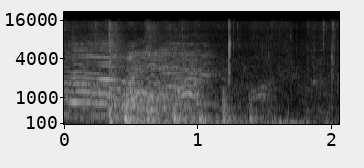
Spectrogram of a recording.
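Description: Teenagers' voices and chatter, loudest in the first second and fading after, with a couple of short knocks.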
